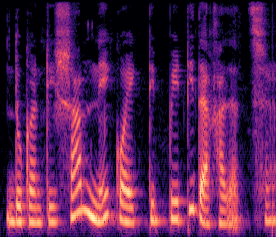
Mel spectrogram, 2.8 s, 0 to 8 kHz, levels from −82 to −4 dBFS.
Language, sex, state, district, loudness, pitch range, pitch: Bengali, female, West Bengal, Cooch Behar, -16 LUFS, 195-230 Hz, 210 Hz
